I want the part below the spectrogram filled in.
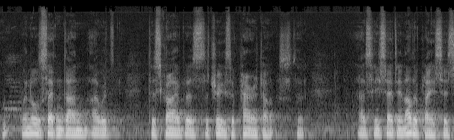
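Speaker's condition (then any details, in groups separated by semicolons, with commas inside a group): Parkinson's; table tennis and snooker groups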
